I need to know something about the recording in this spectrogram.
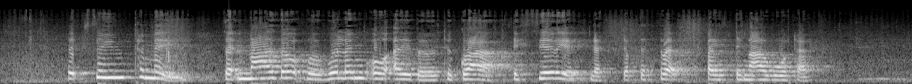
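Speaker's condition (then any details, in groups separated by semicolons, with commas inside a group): Profound deafness; New Zealand Sign Language interpreters in gallery during speech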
